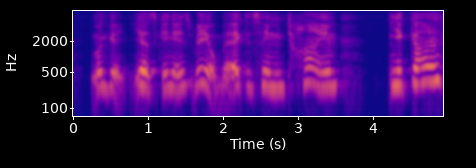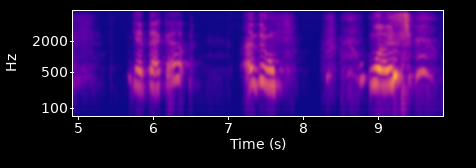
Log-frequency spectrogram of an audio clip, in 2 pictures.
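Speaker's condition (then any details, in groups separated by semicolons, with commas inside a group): Cerebral palsy; quadriplegic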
